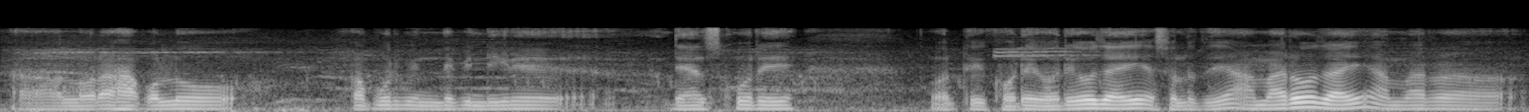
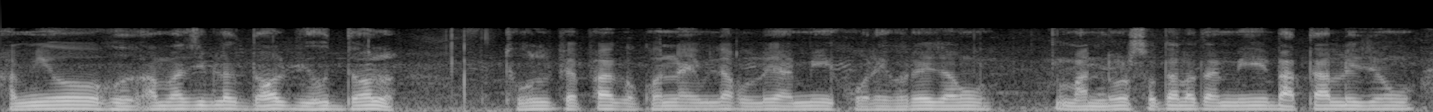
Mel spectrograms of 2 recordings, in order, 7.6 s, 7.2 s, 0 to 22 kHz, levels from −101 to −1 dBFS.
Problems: constant background noise, background conversations at intervals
